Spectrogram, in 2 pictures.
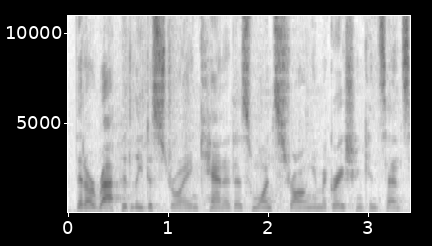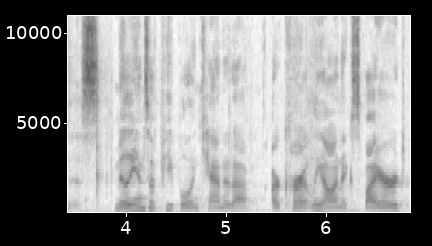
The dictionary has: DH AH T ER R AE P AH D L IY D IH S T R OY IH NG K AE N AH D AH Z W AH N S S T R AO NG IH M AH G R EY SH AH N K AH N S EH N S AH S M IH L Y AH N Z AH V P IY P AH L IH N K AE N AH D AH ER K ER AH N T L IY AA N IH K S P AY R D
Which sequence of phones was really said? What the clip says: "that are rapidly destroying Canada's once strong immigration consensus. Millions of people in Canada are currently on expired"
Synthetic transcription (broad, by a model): DH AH T ER R AE P AH D L IY D IH S T R OY IH NG K AE N AH D AH Z W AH N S S T R AO NG IH M AH G R EY SH AH N K AH N S EH N S AH S M IH L Y AH N Z AH V P IY P L IH N K AE N AH D AH ER K ER AH N T L IY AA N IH K S P AY R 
